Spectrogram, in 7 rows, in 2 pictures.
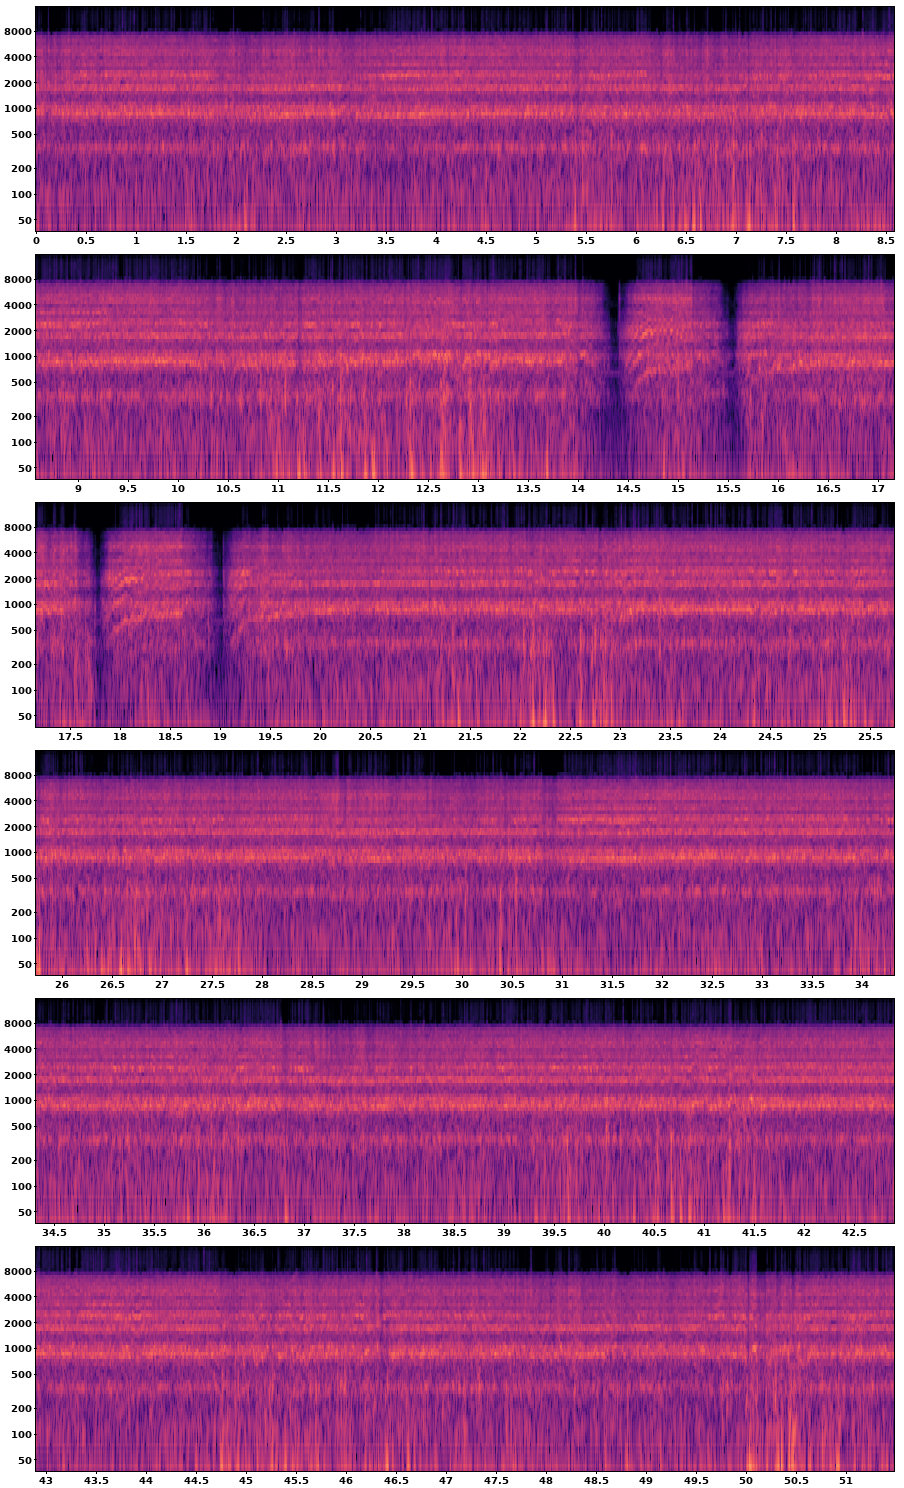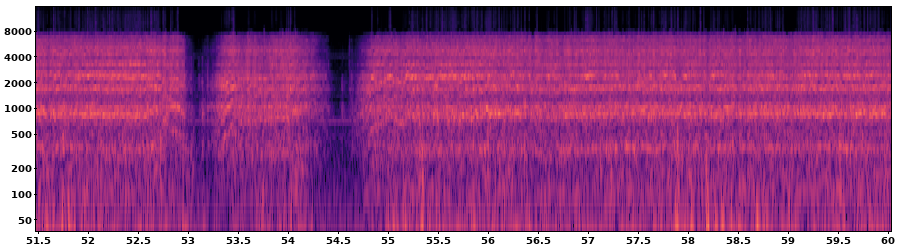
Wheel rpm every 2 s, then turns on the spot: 230, 220, 230, 220, 220, 220, 220, 90, 170, 140, 230, 230, 230, 230, 230, 230, 230, 220, 220, 230, 230, 230, 230, 230, 230, 210, 150, 140, 220, 230.
none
